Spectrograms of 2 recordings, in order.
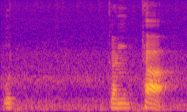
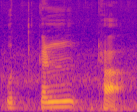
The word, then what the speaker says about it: उत्कंठा: मैं जानबूझ के त का उच्चारण कर रहा हूँ तो आपको आपकी सुनाई दे, आपको समझो, उत, नहीं तो इसका सही उच्चारण है उत, उत। हाँ, ऐसे ही कंठा, उत्कंठा, और थान में जुड़ने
